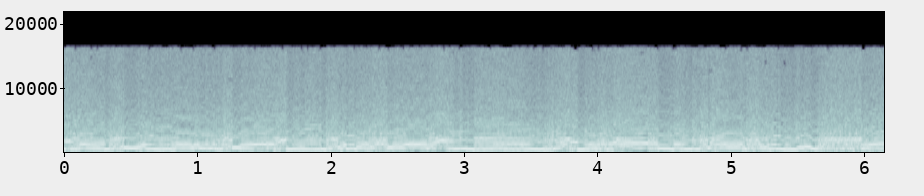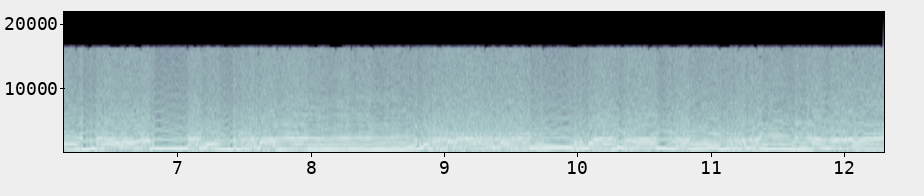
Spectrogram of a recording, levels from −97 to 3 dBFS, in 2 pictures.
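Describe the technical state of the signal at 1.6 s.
At 1.6 s, as across the whole clip, the signal shows a float-read-as-integer fault: the waveform sits as a near-square block at an almost fixed, high level, very loud and harsh, with background noise as loud as the foreground. This is likely 32-bit float samples being interpreted as 32-bit integers, so the sign and exponent bits dominate each value.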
